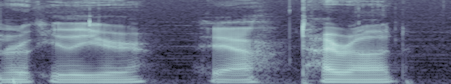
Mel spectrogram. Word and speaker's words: Tyrod: of the year yeah tyrod tarad i'm sorry tarad get it right don't be an um say it right yeah andrew luck in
